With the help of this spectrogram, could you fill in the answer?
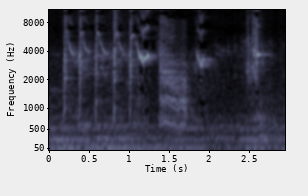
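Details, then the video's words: Javan myna song used to coax silent mynas into singing: rapid series of harsh downslurred notes and squeaky whistles around a sharp high tone, with a brief rasping burst midway and a low steady hum underneath. "Kicauan Jalak Kebo Untuk Memancing Burung Jalak Macet Bunyi"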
